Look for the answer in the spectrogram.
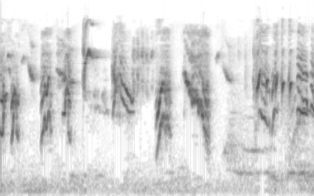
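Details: A juvenile black-and-yellow oriole learning to sing delivers short separate bursts of harsh, squeaky chatter with thin high slurred notes, about five phrases broken by brief pauses, against a quiet background.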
